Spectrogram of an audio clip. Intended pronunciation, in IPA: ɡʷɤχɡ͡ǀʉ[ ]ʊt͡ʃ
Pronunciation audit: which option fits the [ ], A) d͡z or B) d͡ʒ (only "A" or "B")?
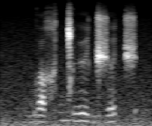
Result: B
